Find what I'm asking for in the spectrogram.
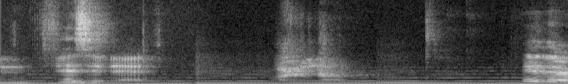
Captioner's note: on phone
